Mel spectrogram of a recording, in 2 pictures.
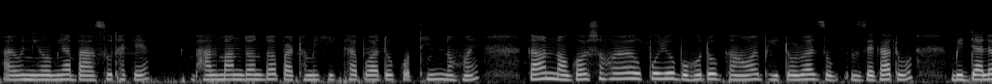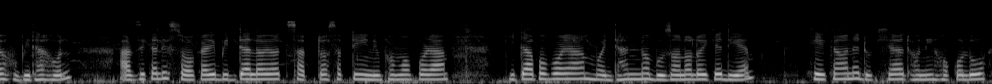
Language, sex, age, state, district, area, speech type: Assamese, female, 18-30, Assam, Lakhimpur, rural, spontaneous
